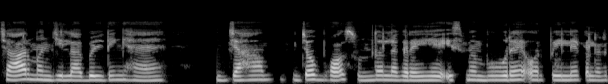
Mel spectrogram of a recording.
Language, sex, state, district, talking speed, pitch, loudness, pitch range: Hindi, female, Uttarakhand, Uttarkashi, 165 wpm, 205 Hz, -18 LUFS, 195-210 Hz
